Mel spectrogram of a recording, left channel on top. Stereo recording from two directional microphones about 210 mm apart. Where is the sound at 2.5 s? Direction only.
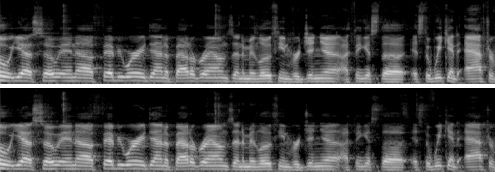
20° left (ahead or behind).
